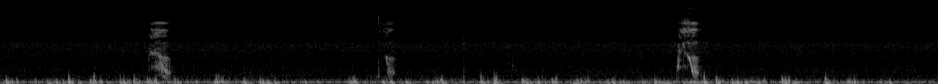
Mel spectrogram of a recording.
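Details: Randomly occurring hiccups: three sharp, high, squeaky gulps spaced a few seconds apart over low rumbling noise.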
